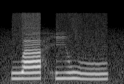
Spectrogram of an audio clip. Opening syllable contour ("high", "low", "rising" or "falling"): high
